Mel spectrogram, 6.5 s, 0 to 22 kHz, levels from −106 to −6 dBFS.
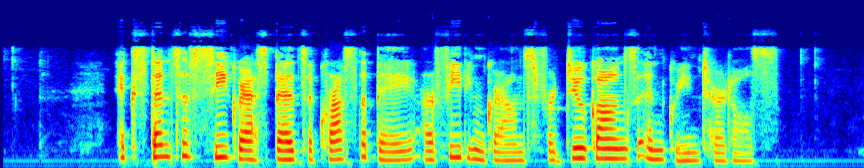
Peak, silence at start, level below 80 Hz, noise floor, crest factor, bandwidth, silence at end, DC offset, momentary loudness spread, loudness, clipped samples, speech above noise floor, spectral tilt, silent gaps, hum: -2 dBFS; 0.9 s; -68 dBFS; -64 dBFS; 22 dB; 10.5 kHz; 0.65 s; under 0.1%; 12 LU; -21 LUFS; under 0.1%; 42 dB; -3 dB/octave; none; 60 Hz at -55 dBFS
